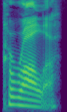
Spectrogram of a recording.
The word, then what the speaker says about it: Corolla: sound in the county where the town of corala is located this is spelled like Corolla like I have a Toyota Cora that's why I would have said it but it's actually locally it said carala a herd of feral Banker horses call this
